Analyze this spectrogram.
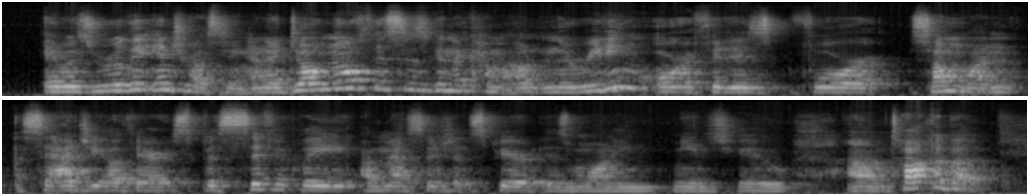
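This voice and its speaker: The speech moves at a fairly quick pace with lively intonation. Noticeable background noise and audible room echo surround it. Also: woman. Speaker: tarot reader. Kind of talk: tarot reading monologue. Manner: fast; hesitant, many fillers.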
